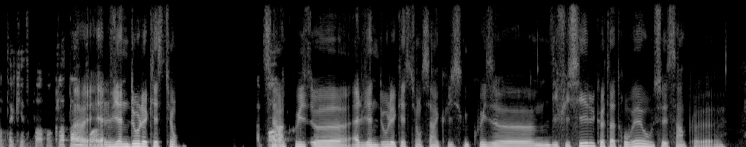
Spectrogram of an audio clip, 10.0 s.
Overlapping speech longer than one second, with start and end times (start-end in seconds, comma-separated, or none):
none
